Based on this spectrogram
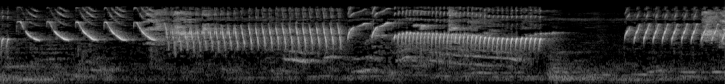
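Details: Young canary in song practice (ngeriwik), triggered by another canary: descending whistled slurs, a long rapid rattling trill, a lower buzzy trill, a short pause, then another quick trill.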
